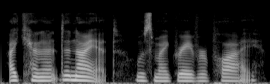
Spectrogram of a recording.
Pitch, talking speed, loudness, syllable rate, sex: 170 Hz, 180 wpm, -20 LUFS, 5.1 syllables/s, female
